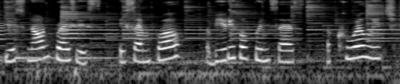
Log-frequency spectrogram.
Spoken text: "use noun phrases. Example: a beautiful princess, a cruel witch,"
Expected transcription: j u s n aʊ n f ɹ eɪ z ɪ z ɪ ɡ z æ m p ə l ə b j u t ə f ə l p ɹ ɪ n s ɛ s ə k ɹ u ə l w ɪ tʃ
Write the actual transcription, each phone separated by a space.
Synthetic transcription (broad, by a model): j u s n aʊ n p ɹ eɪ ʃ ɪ s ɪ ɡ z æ m p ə l ə b j u t ə f ə l p ɹ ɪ n s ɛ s ə k u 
